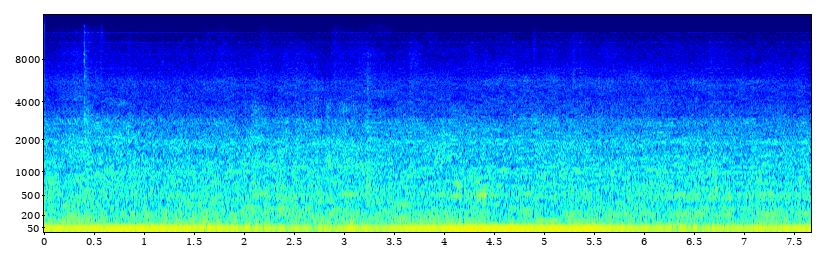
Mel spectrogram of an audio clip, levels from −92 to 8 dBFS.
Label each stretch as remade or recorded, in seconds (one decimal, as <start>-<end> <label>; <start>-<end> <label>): 0.0-0.6 remade; 0.6-1.6 recorded; 1.6-7.7 remade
